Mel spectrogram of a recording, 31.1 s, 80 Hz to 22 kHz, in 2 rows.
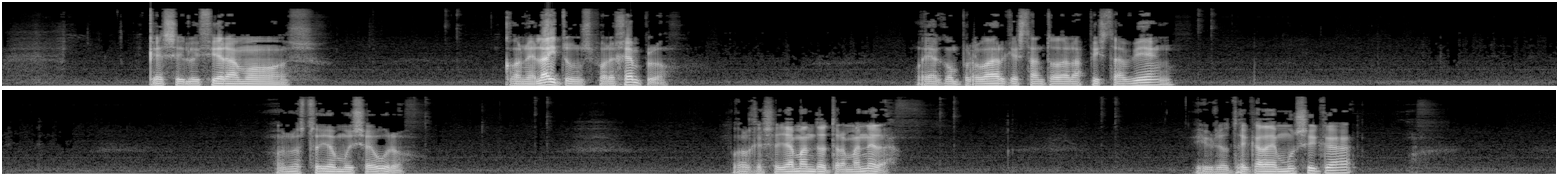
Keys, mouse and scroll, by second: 0.1-1.2 scroll up 2, 1.2-2.7 scroll up 1, 4.7 click, 6.7-9.4 scroll down 1, 10.8-11.3 scroll down 1, 12.2 click, 14.3-15.1 scroll down 1, 15.1-15.8 scroll up 1, 15.8-17.1 scroll up 1, 18.8 click, 19.9 click, 21.1 click, 25.2 click, 26.8 click.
